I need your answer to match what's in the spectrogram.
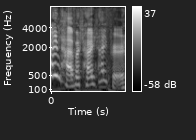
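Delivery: put-on Irish accent. Saying a guessed puzzle phrase during a word game: irish accent. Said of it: "so I was doing Irish accent".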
